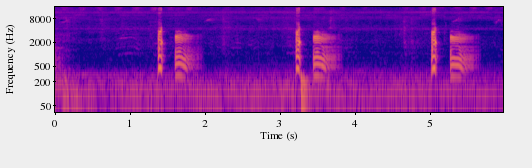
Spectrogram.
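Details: A leopard gecko (Eublepharis macularius) gives a sharp click followed by a short, nasal, harmonic chirp, repeated three times.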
